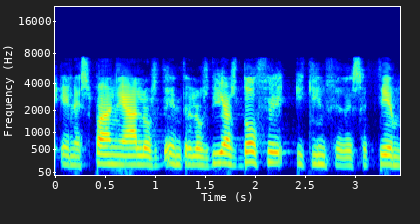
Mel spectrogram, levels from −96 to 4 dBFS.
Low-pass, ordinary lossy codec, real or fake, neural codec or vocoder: 7.2 kHz; none; fake; codec, 44.1 kHz, 7.8 kbps, Pupu-Codec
